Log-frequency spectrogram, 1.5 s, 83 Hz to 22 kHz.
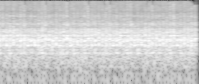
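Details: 2004.5 Dodge Ram 2500 Cummins diesel at idle with loud clatter and a slightly uneven, lumpy beat; the owner reports excessive vapor from the oil fill cap, suspects blow-by and asks whether it is normal: rough idle.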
